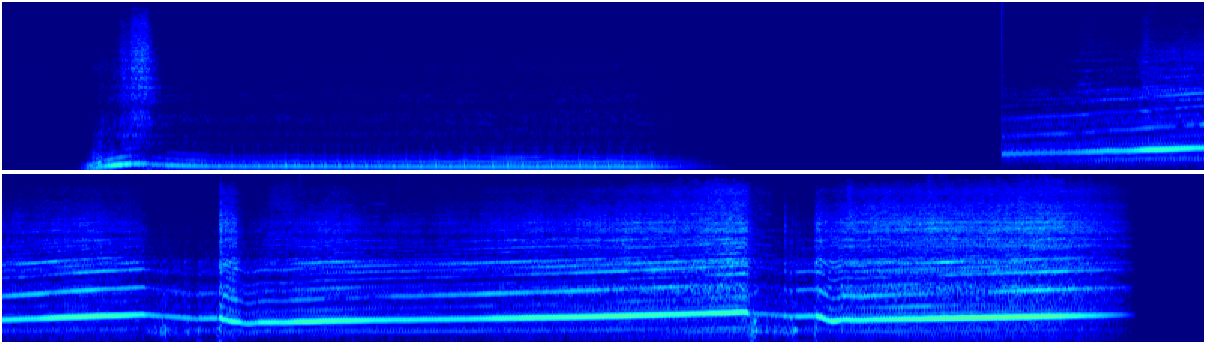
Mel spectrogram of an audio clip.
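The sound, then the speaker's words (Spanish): A Lexus LFA supercar engine fires up with a sharp blip and settles into a steady idle, then after a brief pause screams up through the revs, pitch climbing with two quick gear-shift dips. “de Lesus LFA o Lesus Lefa, como le llaman muchos.”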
